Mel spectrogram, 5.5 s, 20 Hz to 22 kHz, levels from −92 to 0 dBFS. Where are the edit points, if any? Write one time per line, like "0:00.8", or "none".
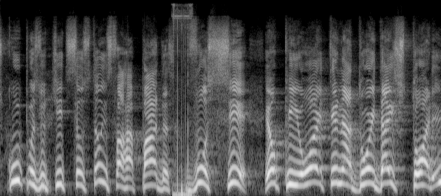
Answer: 0:02.3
